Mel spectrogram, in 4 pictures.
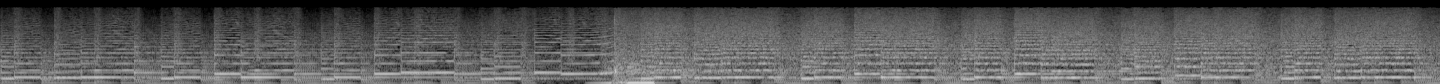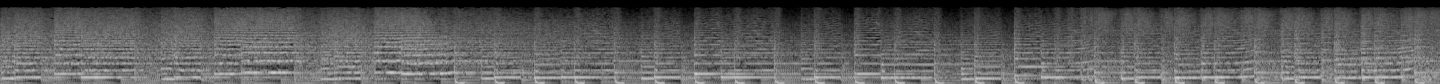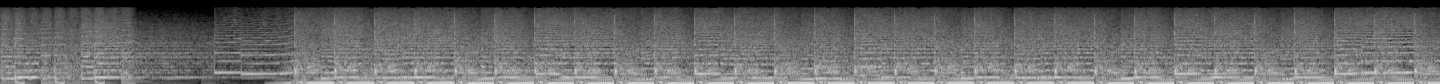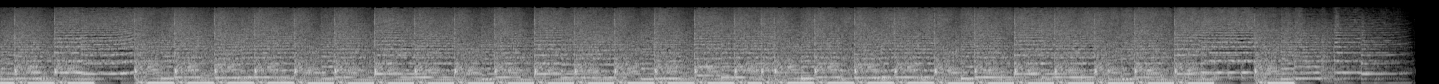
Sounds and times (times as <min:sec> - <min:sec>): Music: 0:00.0 - 0:57.4.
